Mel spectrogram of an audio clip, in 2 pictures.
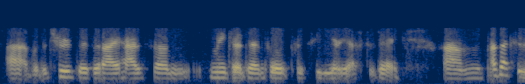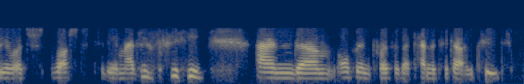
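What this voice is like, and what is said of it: Low-energy, mumbling voice. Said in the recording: “I know I'm sounding a little low on energy, and I'm not sounding like my typical self. And I probably might be sounding like I'm mumbling”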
